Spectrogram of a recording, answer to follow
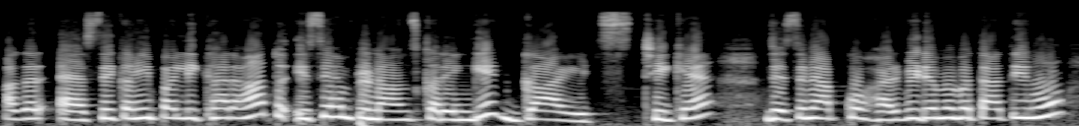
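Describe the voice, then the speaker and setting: A young woman teaching English reading, spelling each word letter by letter and sounding it out slowly. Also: high voice. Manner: spells words letter by letter, slow and deliberate. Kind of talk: Hindi-language reading lesson.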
